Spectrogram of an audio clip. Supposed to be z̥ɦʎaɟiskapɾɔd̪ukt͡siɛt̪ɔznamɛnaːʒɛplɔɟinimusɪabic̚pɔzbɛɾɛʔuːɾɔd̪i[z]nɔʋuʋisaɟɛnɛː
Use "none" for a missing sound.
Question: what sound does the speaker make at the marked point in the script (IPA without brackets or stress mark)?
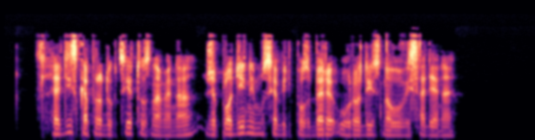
z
